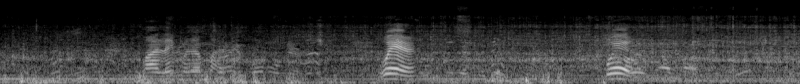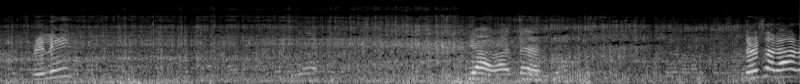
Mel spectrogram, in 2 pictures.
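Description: Outdoor crowd ambience with wind buffeting the microphone and a faint steady low drone. Several short, high, wavering calls or shouts rise above it every few seconds.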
